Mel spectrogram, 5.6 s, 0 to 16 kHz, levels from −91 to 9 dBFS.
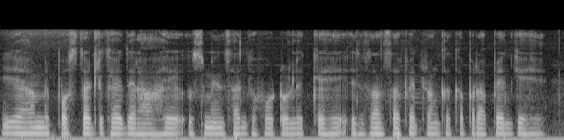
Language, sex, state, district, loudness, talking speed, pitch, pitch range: Hindi, male, Arunachal Pradesh, Longding, -22 LUFS, 235 wpm, 115 Hz, 110-115 Hz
